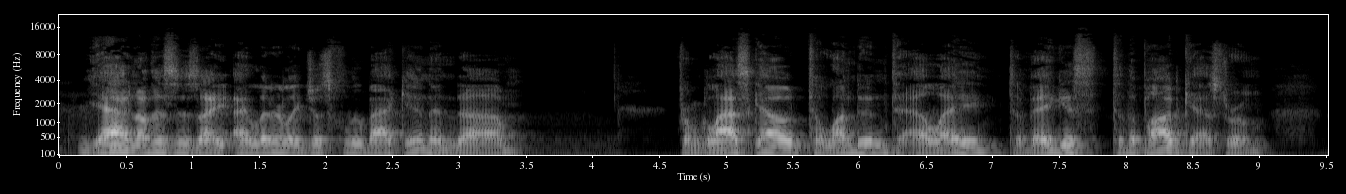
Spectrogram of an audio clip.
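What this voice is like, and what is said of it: Hoarse voice. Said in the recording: “My voice is extremely hoarse, so I apologize from screaming Feed Me More overseas.”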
